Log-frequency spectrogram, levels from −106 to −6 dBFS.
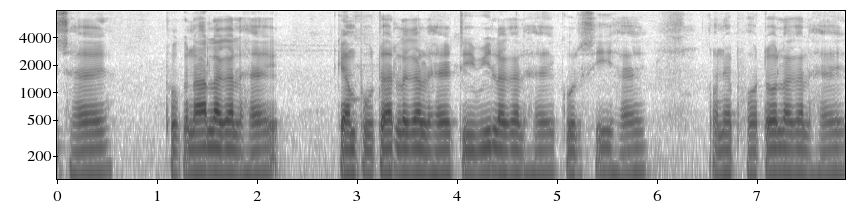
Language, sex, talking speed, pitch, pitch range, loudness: Bhojpuri, male, 120 wpm, 120 Hz, 115-120 Hz, -41 LUFS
